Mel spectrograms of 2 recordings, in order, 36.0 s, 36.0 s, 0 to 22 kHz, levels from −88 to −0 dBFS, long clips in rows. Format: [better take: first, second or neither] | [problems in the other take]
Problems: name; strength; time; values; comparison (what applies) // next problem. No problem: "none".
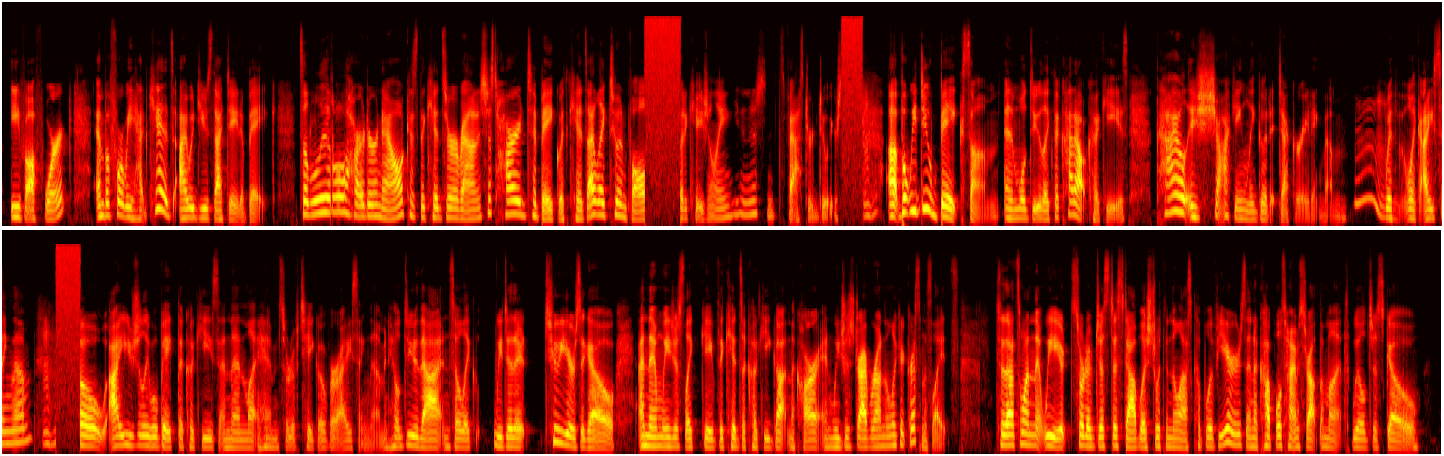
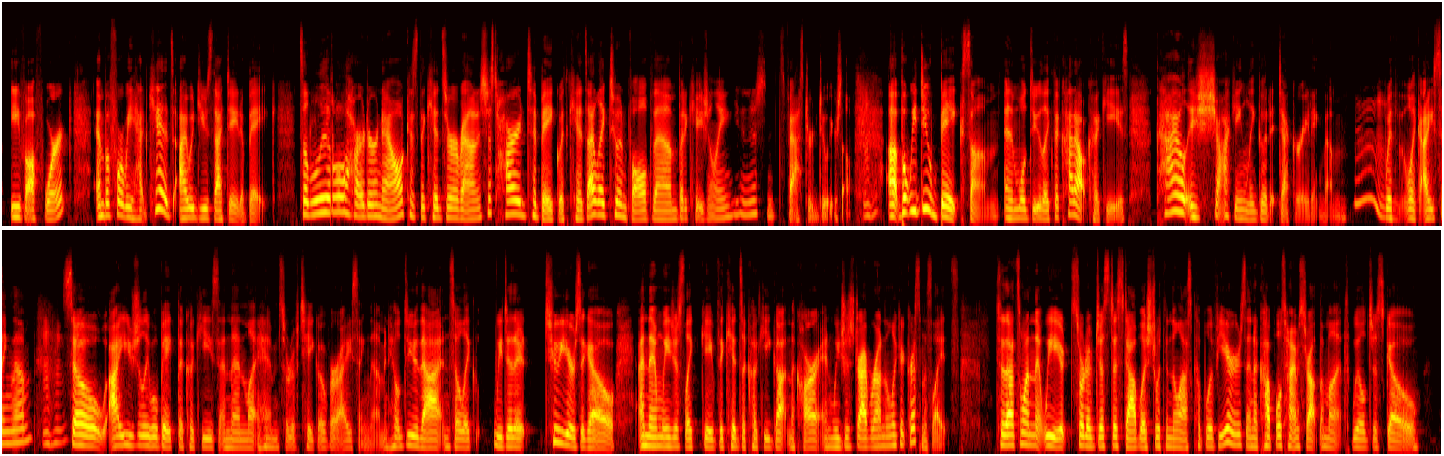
second | audio cutting out; filled with static; at 8 s, at 11 s and at 19 s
